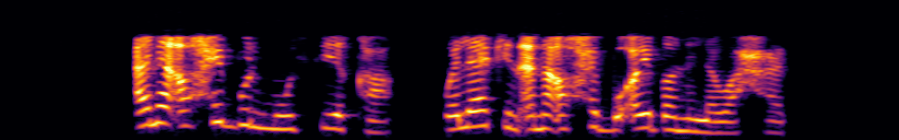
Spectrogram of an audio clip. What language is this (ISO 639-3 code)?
ara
